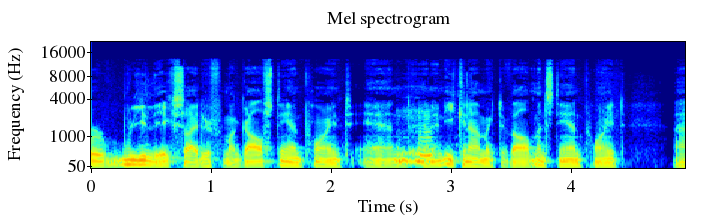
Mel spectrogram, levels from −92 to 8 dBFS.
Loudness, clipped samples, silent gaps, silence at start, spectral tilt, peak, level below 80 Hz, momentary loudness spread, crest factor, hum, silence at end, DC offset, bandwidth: -27 LUFS; under 0.1%; none; 0 s; -6.5 dB/octave; -10 dBFS; -40 dBFS; 7 LU; 16 dB; none; 0 s; under 0.1%; 13.5 kHz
